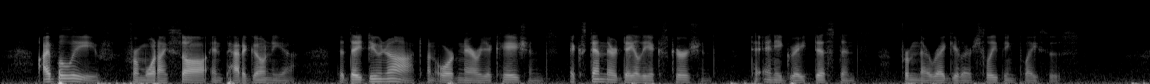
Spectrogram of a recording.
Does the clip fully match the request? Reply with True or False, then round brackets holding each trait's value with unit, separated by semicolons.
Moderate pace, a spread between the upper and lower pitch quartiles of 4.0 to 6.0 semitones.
False (145 wpm; 2.5 semitones)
